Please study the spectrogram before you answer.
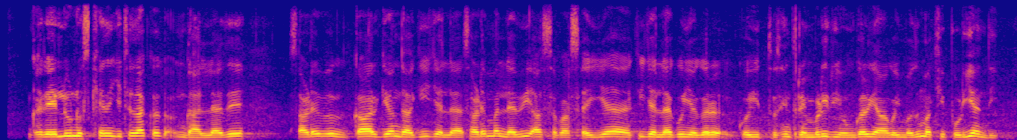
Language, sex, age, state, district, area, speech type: Dogri, male, 18-30, Jammu and Kashmir, Reasi, rural, spontaneous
